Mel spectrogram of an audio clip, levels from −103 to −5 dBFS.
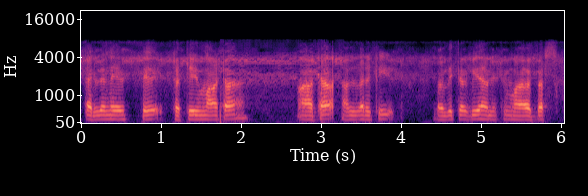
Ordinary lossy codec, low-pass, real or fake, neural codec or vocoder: Opus, 16 kbps; 7.2 kHz; fake; codec, 16 kHz, 1 kbps, FreqCodec, larger model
